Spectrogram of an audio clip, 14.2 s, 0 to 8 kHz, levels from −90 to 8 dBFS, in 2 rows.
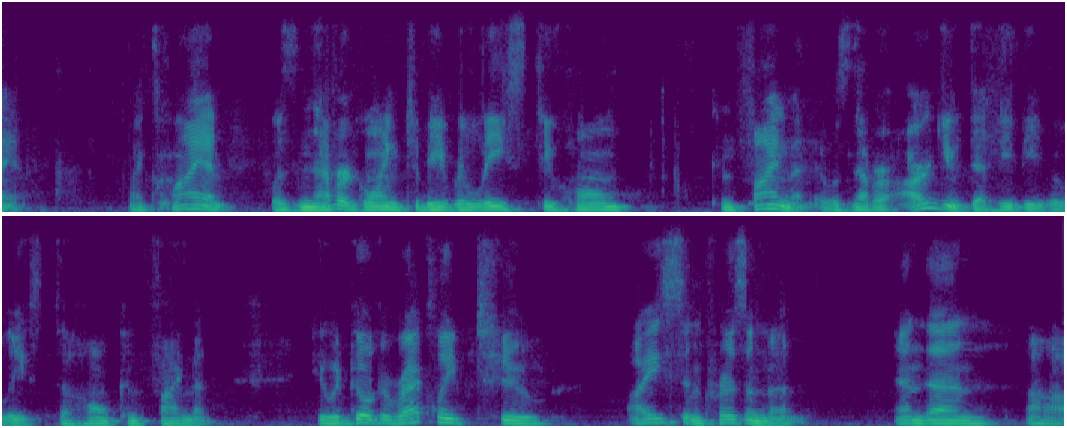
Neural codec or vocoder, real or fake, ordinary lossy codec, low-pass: codec, 44.1 kHz, 7.8 kbps, Pupu-Codec; fake; Opus, 32 kbps; 7.2 kHz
